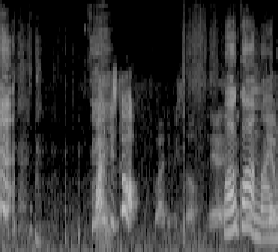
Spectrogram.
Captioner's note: laughs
